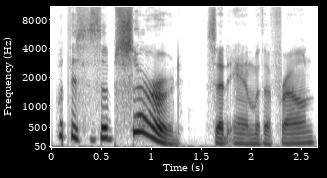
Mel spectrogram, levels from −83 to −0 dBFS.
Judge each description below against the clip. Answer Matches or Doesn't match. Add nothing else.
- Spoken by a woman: Doesn't match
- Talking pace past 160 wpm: Matches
